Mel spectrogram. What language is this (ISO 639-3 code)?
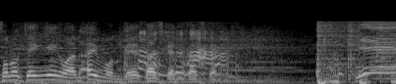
jpn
